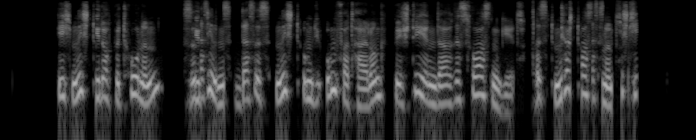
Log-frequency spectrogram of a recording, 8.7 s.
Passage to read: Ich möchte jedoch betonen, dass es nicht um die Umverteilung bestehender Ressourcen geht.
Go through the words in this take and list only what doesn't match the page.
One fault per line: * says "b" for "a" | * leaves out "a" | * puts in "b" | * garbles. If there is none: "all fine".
* says "nicht" for "möchte"
* garbles
* garbles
